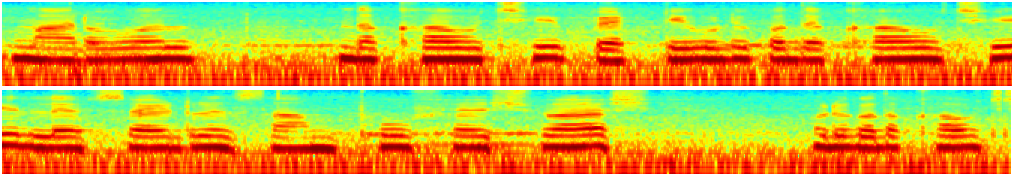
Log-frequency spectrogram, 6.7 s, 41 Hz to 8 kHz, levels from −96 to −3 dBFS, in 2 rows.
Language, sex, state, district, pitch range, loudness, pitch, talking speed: Odia, female, Odisha, Khordha, 215-225 Hz, -13 LUFS, 220 Hz, 135 wpm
